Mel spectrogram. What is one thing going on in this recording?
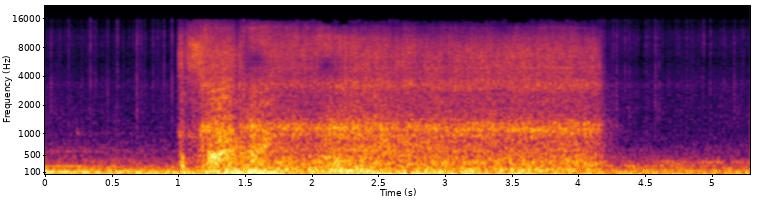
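A gas torch blasts out a roaring flame.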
